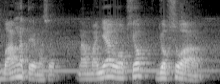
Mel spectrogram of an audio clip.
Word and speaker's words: Joop Swart: Ini adalah workshop yang benar-benar kalau di fotografi bergengsi banget ya Mas, namanya workshop Job Swart. Job Swart. Itu agak-agak Belanda tuh ya.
